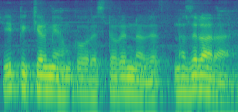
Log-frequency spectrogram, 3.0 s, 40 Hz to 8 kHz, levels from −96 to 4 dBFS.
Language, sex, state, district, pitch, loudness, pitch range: Hindi, male, Arunachal Pradesh, Lower Dibang Valley, 105 Hz, -18 LUFS, 95-115 Hz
